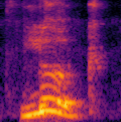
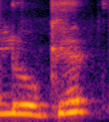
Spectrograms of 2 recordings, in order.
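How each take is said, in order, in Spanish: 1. La terminación es un sonido 't' corto. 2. La terminación se pronuncia como una sílaba 'ed' separada. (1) "Con esa T al final" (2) "no sería looked"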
